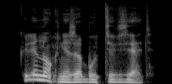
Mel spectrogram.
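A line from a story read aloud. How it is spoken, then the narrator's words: Calm reminder. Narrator (Russian): вполне спокойно напомнил я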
